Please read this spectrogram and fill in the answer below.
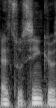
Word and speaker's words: Health2Sync: Pour Health2Sync, se prononce donc Health2Sync, c'est une start-up qui, quant à elle, propose une solution numérique pour les patients diabétiques.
